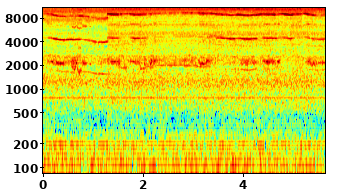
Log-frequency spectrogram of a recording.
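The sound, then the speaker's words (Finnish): A foot-pedal-operated dental drill, used the way dentists are trained, gives a steady high-pitched whine over a constant, moderately loud background hum. It runs without pause and with no talking. “Niin, siis kyllä poraaminen on helppoa.”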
